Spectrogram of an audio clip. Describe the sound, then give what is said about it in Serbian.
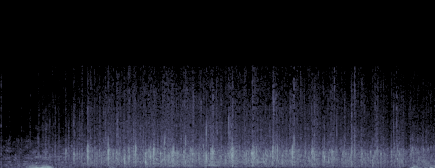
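Audience applause for actors after a live stage performance: dense, steady clapping from a crowd, sustained evenly for over six seconds, with a voice briefly audible near the start. “Sad kada ste tako lepo aplauzom ispratili i naše glumce, Anu Simić i Milana Milosavljevića”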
